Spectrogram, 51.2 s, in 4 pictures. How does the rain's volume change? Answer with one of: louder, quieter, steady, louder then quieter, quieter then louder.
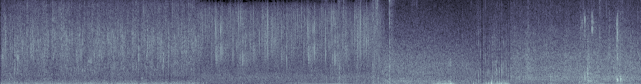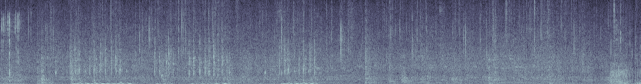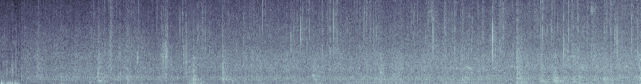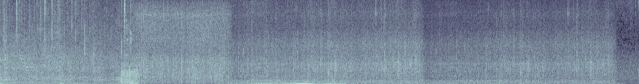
louder.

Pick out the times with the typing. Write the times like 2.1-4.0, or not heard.
11.6-19.2.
